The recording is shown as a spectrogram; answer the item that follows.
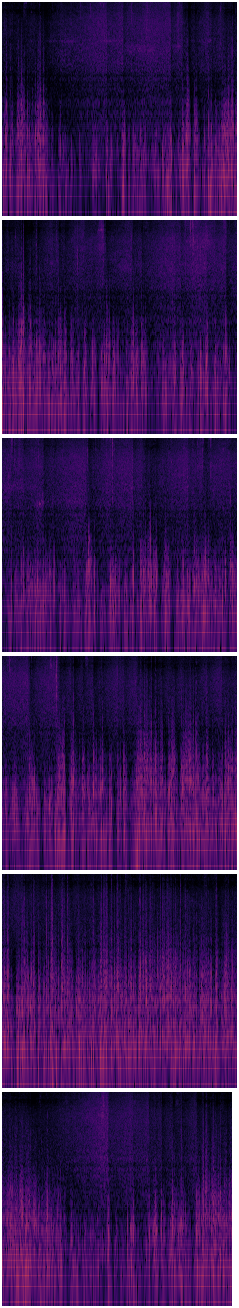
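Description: Wind buffeting the microphone in uneven gusts, growing stronger past the middle of the stretch.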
